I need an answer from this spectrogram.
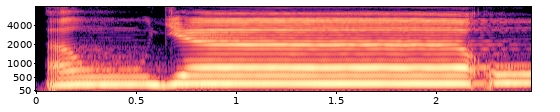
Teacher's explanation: Mad tabi'inya alif sebelumnya fathah, hamzahnya yang u pada kata ja'u, ya. Maka jimnya dipanjangkan, boleh 4 boleh 5 harokat. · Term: mad wajib muttasil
